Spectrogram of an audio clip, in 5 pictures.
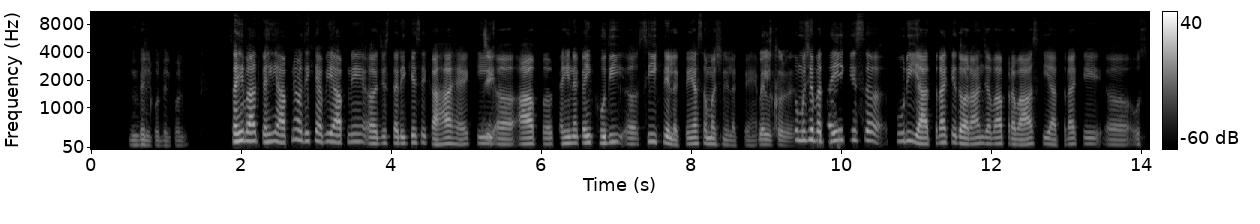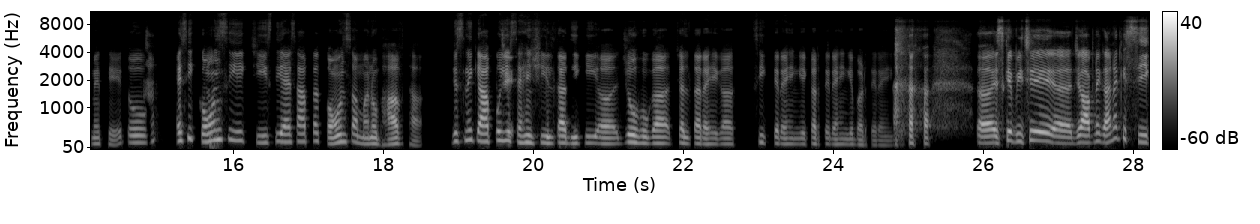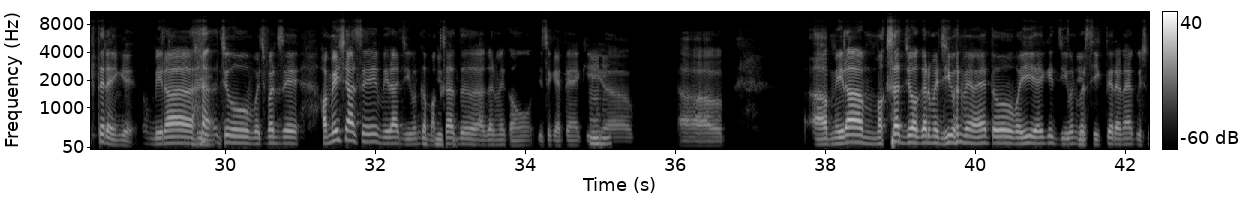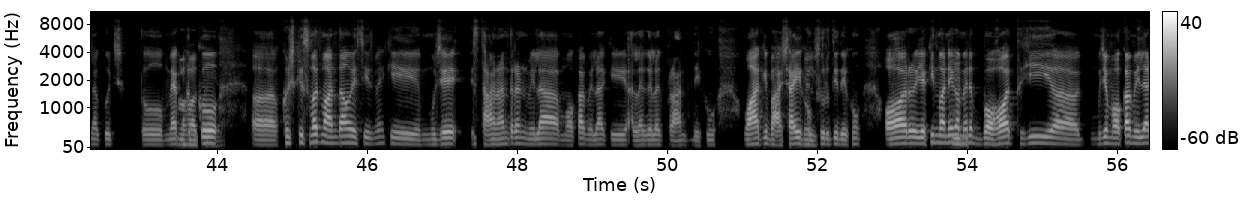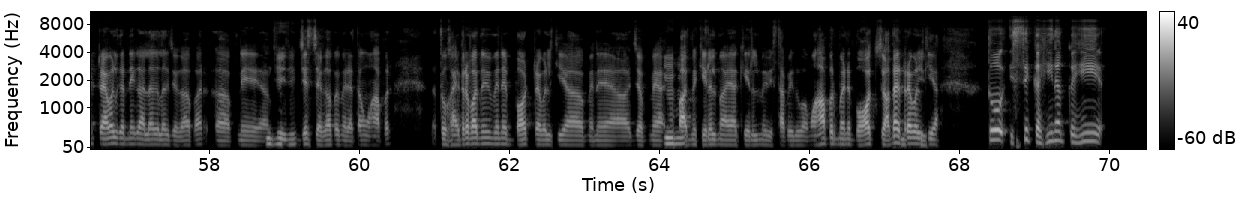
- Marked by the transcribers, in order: tapping; chuckle; chuckle; laughing while speaking: "जीवन में है"; in English: "ट्रैवल"; in English: "ट्रैवल"; in English: "ट्रैवल"
- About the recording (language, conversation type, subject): Hindi, podcast, प्रवास के दौरान आपको सबसे बड़ी मुश्किल क्या लगी?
